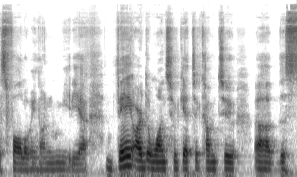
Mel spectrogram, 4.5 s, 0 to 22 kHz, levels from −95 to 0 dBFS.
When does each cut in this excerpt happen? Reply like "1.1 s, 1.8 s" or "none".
none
